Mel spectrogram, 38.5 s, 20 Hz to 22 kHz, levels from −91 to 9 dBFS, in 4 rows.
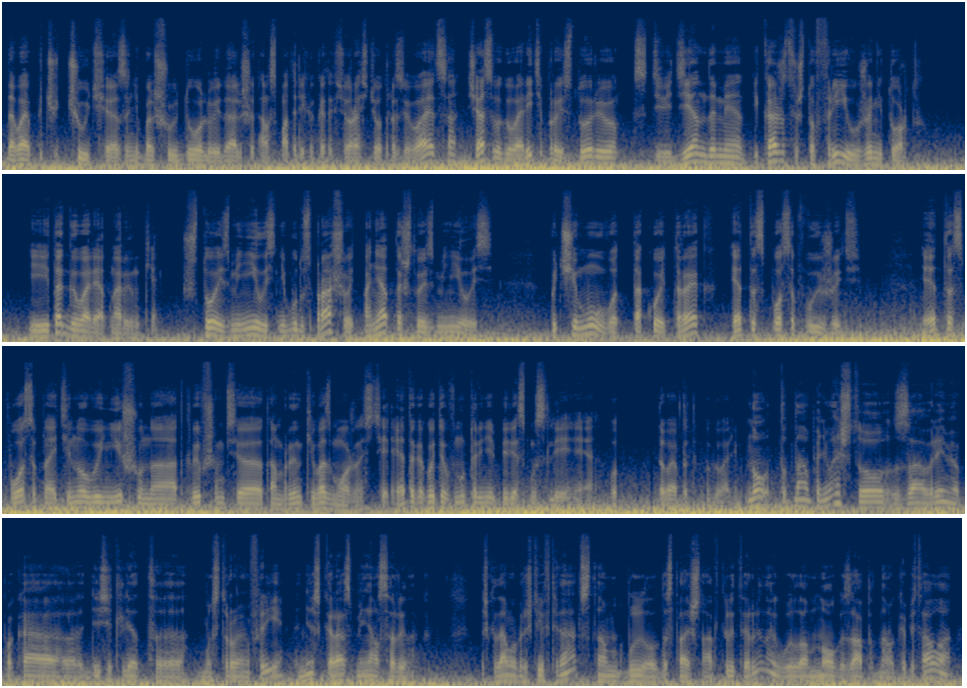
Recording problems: wind noise on the microphone; occasional gusts; 15 dB below the speech

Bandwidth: 15.5 kHz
